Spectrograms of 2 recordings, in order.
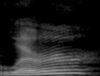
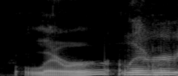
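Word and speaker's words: Lehrer: a lot of old footage of um Tom Larer. Larer. Yeah. L E H R E R. I can never pronounce it.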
